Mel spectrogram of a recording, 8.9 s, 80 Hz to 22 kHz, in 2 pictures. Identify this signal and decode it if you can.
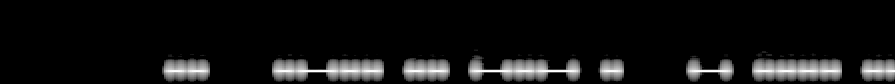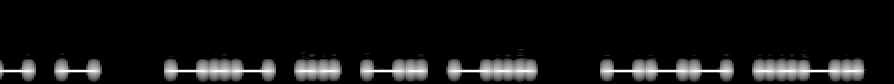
Morse code, heard as a keyed tone, about 22 wpm, 700 Hz. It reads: I LIKE THAT KIND OF
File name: practice / 22wpm / Sentences with 3-Word Phrases - 22wpm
